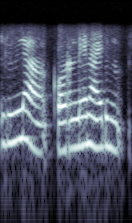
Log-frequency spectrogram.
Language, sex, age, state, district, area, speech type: Malayalam, female, 18-30, Kerala, Wayanad, rural, conversation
